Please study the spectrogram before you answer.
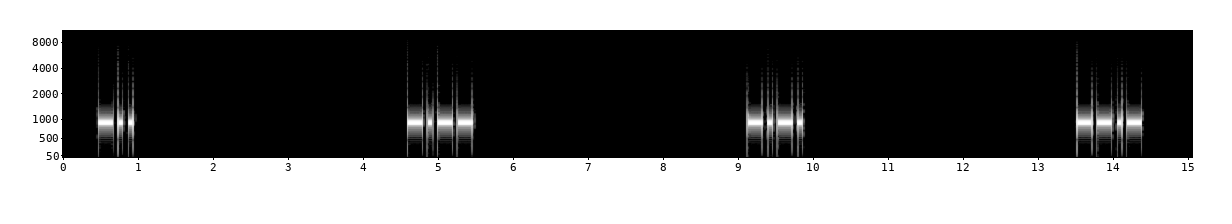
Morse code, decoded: D Y C Q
